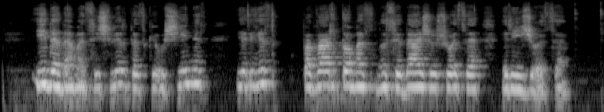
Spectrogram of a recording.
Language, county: Lithuanian, Vilnius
